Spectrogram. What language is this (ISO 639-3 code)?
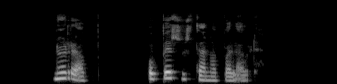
glg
